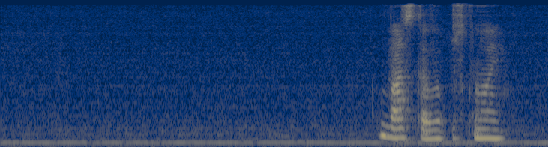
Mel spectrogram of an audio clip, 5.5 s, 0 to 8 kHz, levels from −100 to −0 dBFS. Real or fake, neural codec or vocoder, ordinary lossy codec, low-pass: fake; vocoder, 44.1 kHz, 128 mel bands, Pupu-Vocoder; AAC, 32 kbps; 7.2 kHz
